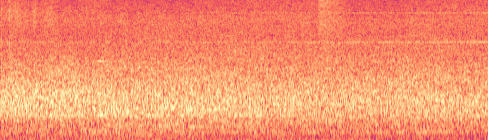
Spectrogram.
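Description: Electric multiple-unit commuter train rolling slowly out along the platform: a steady rumble and hiss of wheels and traction equipment, with no change in loudness.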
